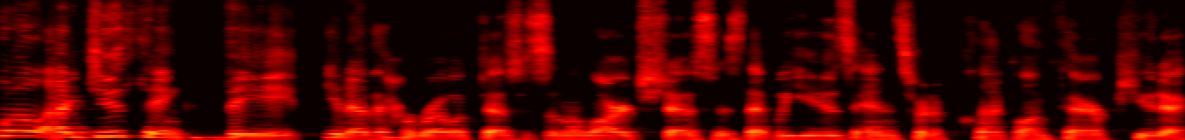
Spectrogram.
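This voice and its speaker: Speaking at a fairly quick pace with hardly any pauses, a woman has a fairly low pitch, lively intonation and an ordinary speaking voice. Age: 60s. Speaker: psychotherapist. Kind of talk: podcast interview.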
